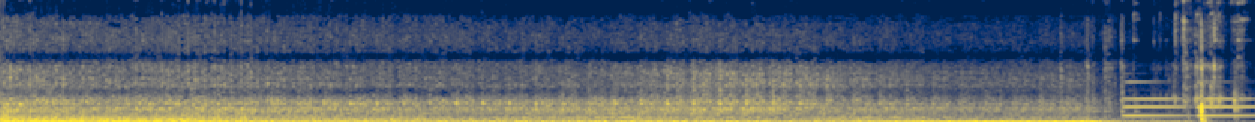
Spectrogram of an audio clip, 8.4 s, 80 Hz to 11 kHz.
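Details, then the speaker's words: Ford 7.3 Power Stroke diesel truck, low mileage, on a very warm day; starts right up, settles into steady idle with usual clatter and no major shakes or uneven beats, then shuts off; healthy. "As you can hear, it starts right up. Doesn't have any major shakes."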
